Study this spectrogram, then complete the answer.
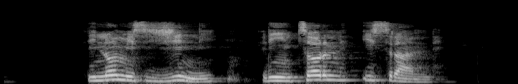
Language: Esperanto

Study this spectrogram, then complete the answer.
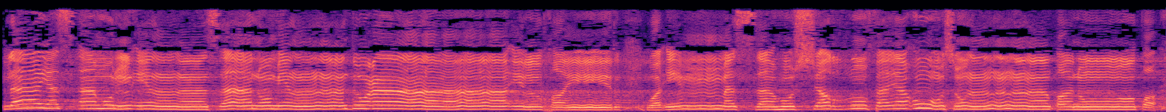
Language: Arabic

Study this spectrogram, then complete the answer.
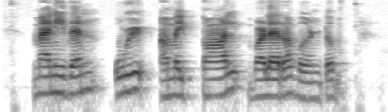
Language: Tamil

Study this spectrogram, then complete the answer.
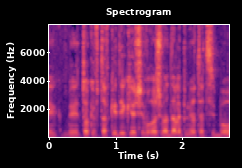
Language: Hebrew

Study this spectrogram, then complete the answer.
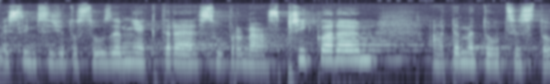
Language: Czech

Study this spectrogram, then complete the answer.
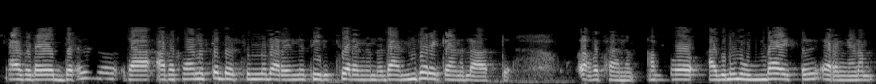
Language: Malayalam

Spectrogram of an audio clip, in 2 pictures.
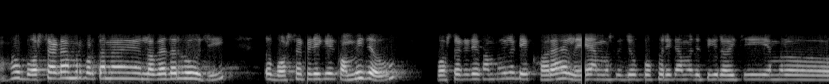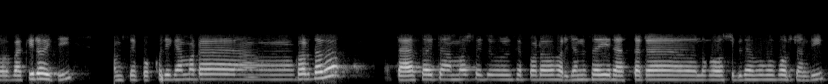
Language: Odia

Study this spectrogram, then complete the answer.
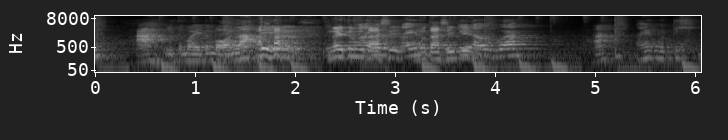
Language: Indonesian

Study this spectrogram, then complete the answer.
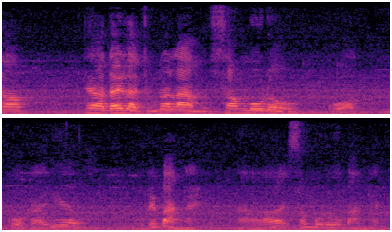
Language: Vietnamese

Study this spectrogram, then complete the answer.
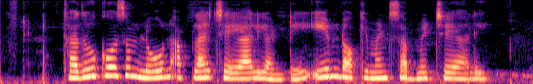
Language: Telugu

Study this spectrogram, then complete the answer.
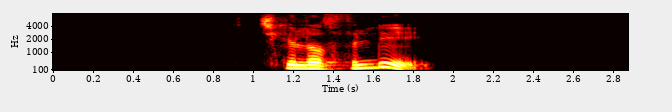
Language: Kabyle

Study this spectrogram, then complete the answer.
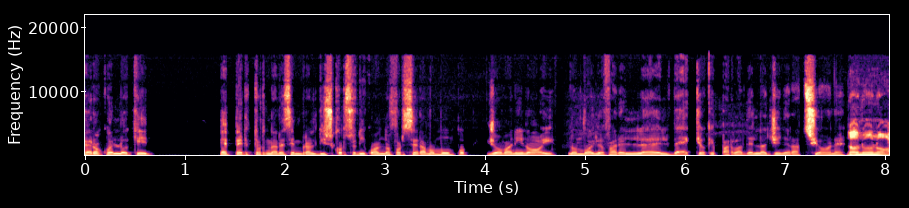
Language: Italian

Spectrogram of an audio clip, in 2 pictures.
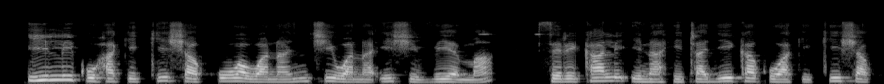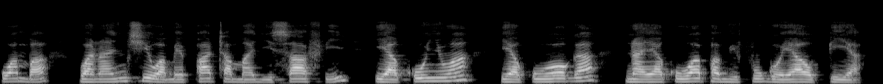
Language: Swahili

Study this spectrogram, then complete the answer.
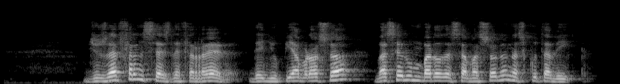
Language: Catalan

